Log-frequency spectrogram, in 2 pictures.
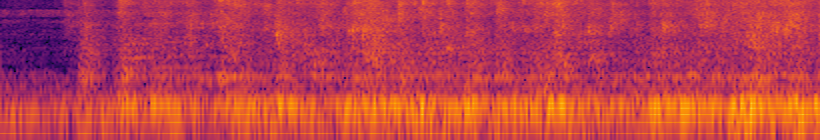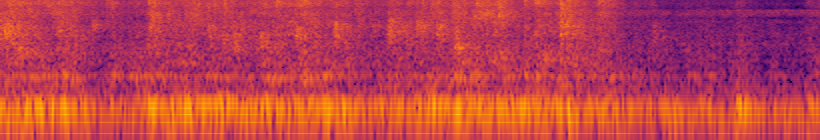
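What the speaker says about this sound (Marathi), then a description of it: "आणि आता हे मी साफ करून घेतल्याला धुवून घेते मी." Homegrown ridge gourds washed by hand under a running tap, a steady close splash and gush of water with rubbing and knocking sounds over about ten seconds, no talking.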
